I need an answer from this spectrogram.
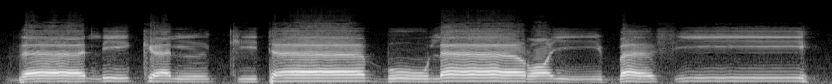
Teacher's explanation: Za daripada hujung lidah di antara gigi hujung gigi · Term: huruf za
